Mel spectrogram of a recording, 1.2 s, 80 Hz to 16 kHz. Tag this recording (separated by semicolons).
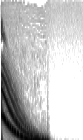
252basics; halt; porta; roland; screech; slow; stop; tape; xp-10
